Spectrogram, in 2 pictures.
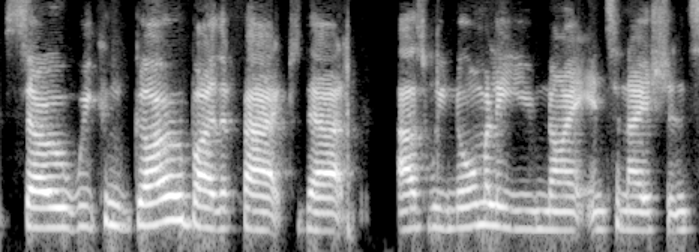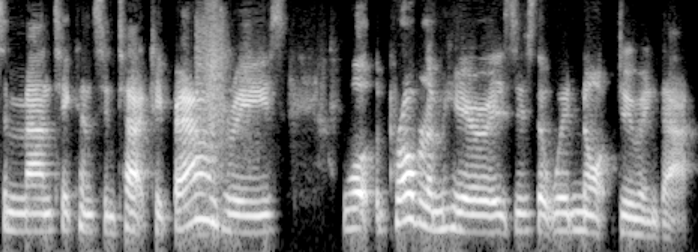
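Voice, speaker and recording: A woman lecturer with a slightly low-pitched voice talks through her points step by step. She keeps checking in with her listeners by asking if they are following. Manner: explanatory, checks understanding with frequent "right?". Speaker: university lecturer. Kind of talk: recorded lecture.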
